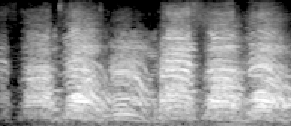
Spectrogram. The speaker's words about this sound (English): On a lawn outside the House of Representatives, a couple hundred demonstrators, many in shirts with union logos, demanded last week that the GOP-led House take up the president's jobs bill and pass it.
